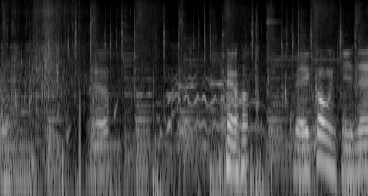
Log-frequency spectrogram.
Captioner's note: laughs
